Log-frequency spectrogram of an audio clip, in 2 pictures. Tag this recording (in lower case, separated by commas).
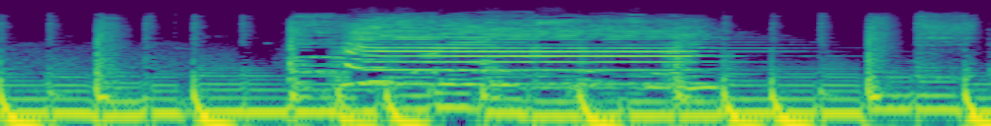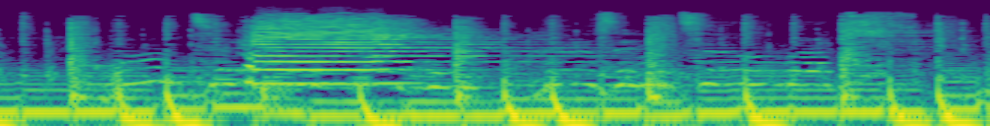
music, truck horn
